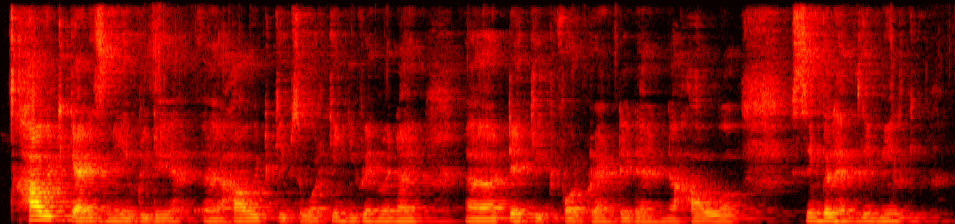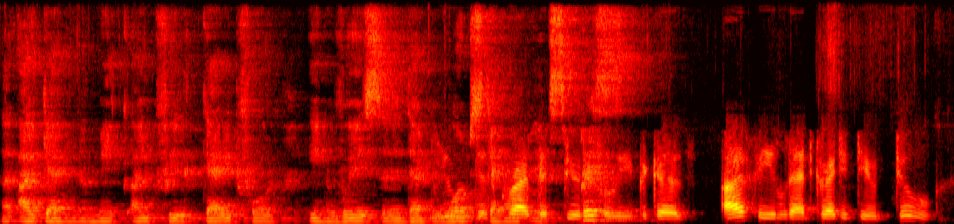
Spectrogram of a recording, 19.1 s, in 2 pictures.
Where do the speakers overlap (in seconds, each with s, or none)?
13.8 s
